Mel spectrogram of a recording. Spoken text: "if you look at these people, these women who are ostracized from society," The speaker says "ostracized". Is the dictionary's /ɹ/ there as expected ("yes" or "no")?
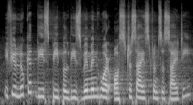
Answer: yes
